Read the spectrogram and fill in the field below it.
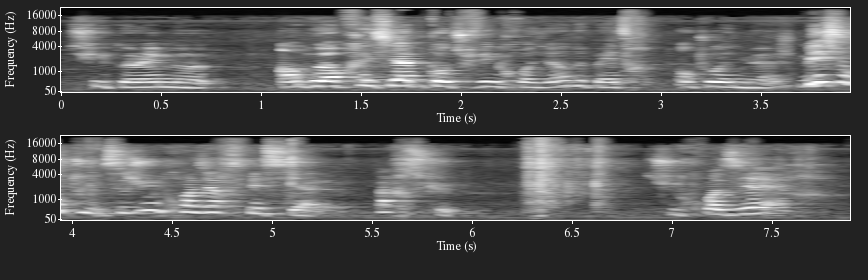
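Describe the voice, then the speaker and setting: Une vlogueuse qui parle de façon décontractée et hésitante, enregistrée chez elle dans un appartement avec une caméra posée à distance. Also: female voice, medium pitch, expressive, a little fast, dark tone. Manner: rambling, many hesitations. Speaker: travel vlogger. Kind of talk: casual vlog monologue. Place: apartment indoors. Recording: echoey room, from far off, faint noise.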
